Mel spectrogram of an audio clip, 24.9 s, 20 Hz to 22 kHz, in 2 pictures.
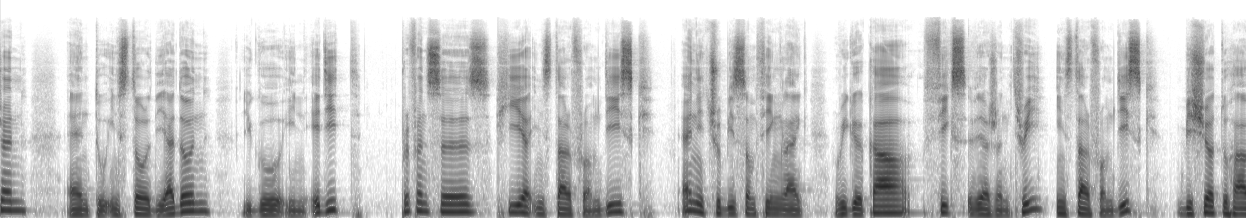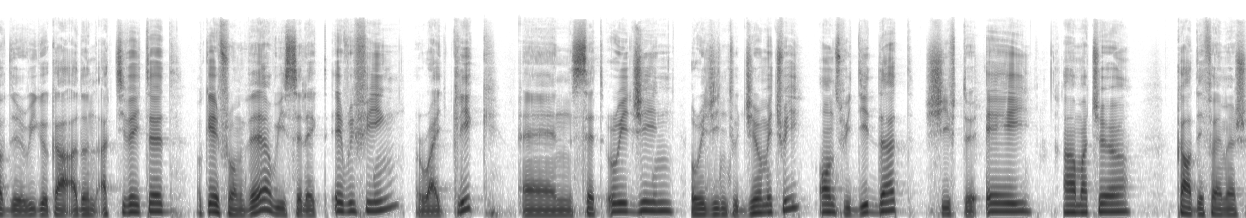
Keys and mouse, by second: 3.0-4.2 drag, 16.7-20.2 right drag, 20.5 shift+a, 22.1 shift+a.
